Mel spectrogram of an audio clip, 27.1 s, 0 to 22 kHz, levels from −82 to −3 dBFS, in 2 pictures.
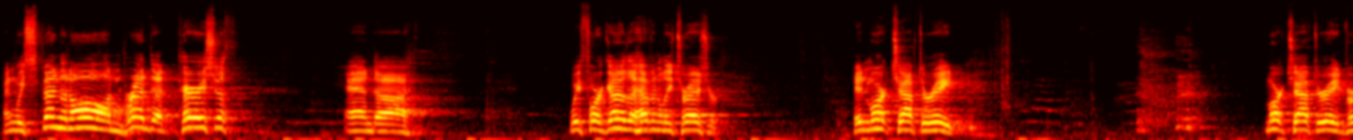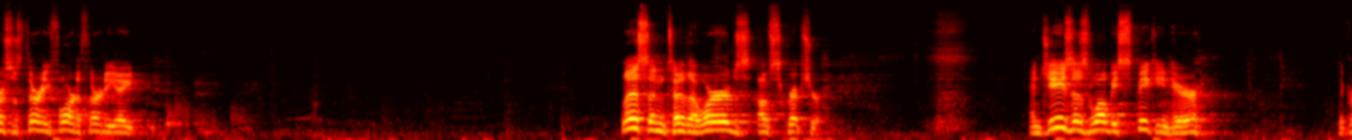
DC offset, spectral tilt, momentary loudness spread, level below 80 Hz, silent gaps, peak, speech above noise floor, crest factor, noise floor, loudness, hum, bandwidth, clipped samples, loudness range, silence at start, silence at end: under 0.1%; -3.5 dB/octave; 19 LU; -68 dBFS; none; -6 dBFS; 42 dB; 22 dB; -66 dBFS; -24 LUFS; none; over 20 kHz; under 0.1%; 7 LU; 0.05 s; 0 s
